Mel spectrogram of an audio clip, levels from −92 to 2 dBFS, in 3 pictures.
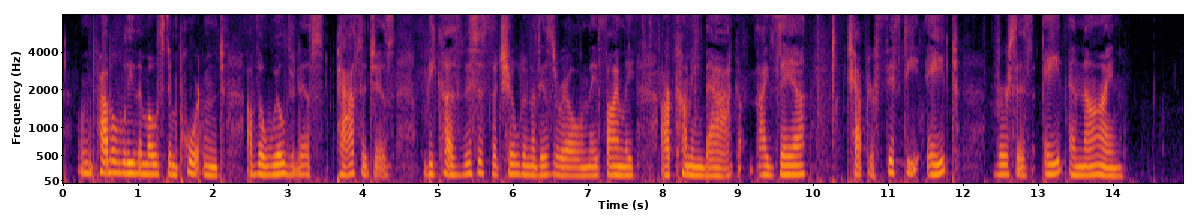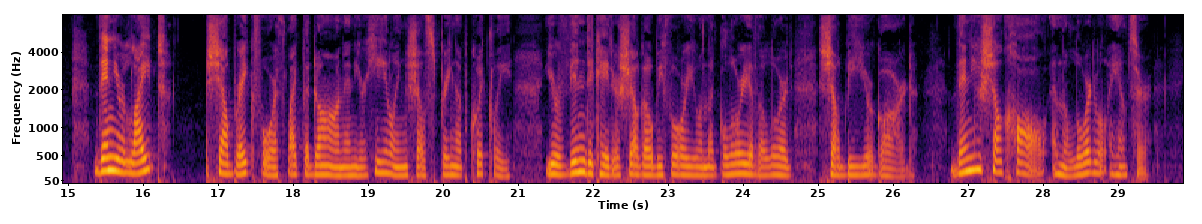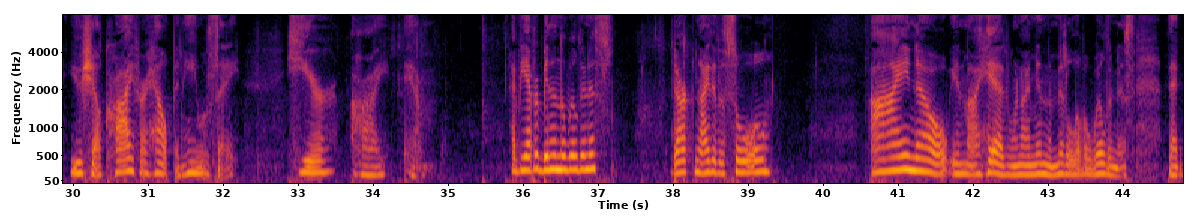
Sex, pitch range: female, 150-185 Hz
